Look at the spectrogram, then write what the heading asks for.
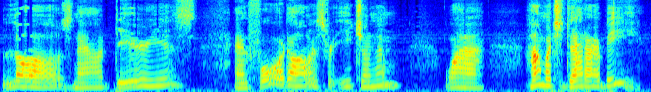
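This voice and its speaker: A man's voice: high-pitched, slow pace, gravelly, pushed and bright, pitched above the performer's own voice, heavily acted. A man voicing an eager, motherly enslaved woman cook in an audiobook, with a folksy dialect and exclamatory delivery. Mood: delighted. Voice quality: folksy dialect speech with dropped sounds. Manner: exclamatory, emphatic. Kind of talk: audiobook character dialogue.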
